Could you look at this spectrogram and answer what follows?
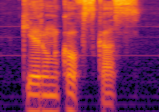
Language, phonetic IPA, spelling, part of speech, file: Polish, [ˌcɛrũŋˈkɔfskas], kierunkowskaz, noun, Pl-kierunkowskaz.ogg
